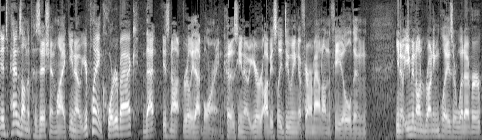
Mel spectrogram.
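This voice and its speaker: A low-voiced man talks through a video game review in loose, casual live-broadcast chat. He rambles, restarts his sentences and trips over repeated words. A faint hiss sits under the recording. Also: fairly bright tone.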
